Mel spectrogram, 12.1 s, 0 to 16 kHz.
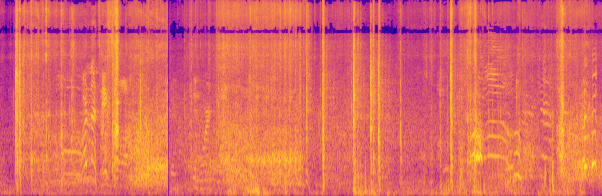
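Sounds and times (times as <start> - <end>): skateboard wheels rolling on asphalt: 0.0 - 12.0
skateboard clacks: 0.2 - 12.0.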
